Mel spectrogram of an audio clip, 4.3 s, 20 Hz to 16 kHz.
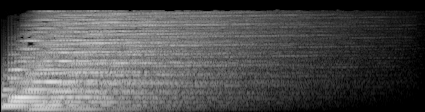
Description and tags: D64 Samplepack - FX POWERUP 37
Synthesized energy sound. could be used for magical or scifi special effects in a video game.
effect, energy, fx, game, magic, magical, power, sci-fi, sfx, synth, synthesis, synthesizer, videogame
